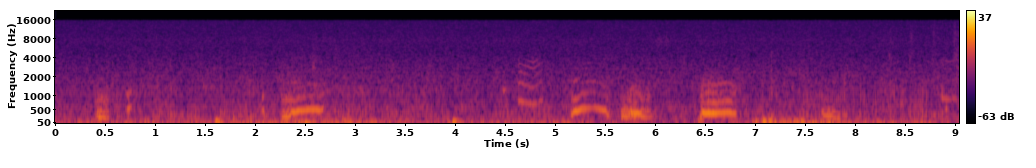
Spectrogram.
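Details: Mother cat caring for her four-day-old kittens: a scatter of short, soft, rising-and-falling mews every second or two, some thin and high, over steady low rumbling background noise.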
